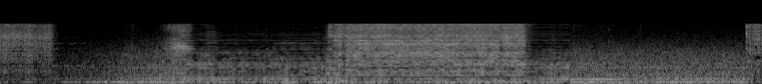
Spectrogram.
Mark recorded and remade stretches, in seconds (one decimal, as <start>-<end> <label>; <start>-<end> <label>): 0.0-1.8 recorded; 1.8-5.7 remade; 5.7-7.6 recorded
